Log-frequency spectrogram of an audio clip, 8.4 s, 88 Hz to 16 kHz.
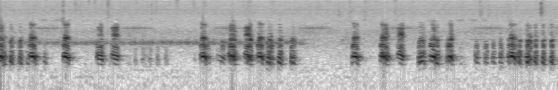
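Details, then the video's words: Night-trapping lure of frog calls: clustered bursts of rough, pulsed croaks in uneven groups, a faint steady tone running beneath the first half, otherwise quiet. "Tiếng ếch mồi chuẩn 99,99% cho ae bẫy đêm tham khảo"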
